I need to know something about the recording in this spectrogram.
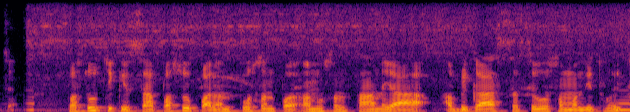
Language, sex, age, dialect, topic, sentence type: Maithili, male, 25-30, Eastern / Thethi, agriculture, statement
